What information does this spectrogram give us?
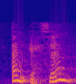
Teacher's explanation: هل جزاء الاحسان، اربع حركات، الاحسان كل الحروف هي مرققه الا اللام عليها الشده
